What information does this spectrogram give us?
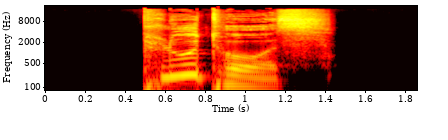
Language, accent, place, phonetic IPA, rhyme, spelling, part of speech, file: German, Germany, Berlin, [ˈpluːtos], -uːtos, Plutos, noun, De-Plutos.ogg
- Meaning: genitive singular of Pluto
